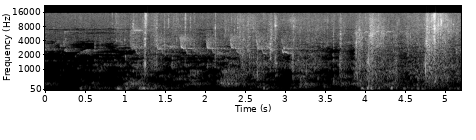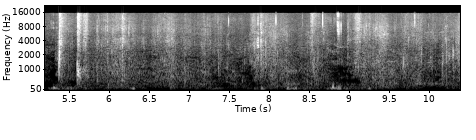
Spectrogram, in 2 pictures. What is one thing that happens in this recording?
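Footsteps crunch and rustle through dry leaves and undergrowth close by.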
